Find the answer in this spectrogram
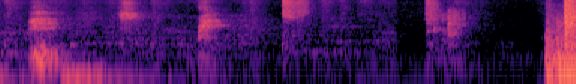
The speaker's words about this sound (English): Wait, I have to close my door here.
